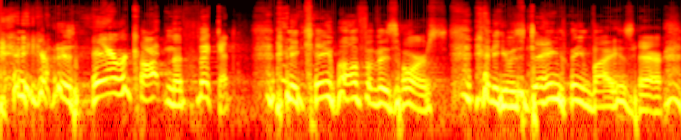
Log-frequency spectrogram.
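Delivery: words broken up by laughter. The speaker tells a story they find funny, laughing while speaking. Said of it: "Sorry, I'm laughing".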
